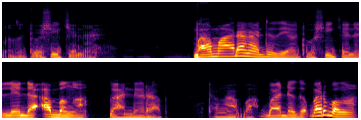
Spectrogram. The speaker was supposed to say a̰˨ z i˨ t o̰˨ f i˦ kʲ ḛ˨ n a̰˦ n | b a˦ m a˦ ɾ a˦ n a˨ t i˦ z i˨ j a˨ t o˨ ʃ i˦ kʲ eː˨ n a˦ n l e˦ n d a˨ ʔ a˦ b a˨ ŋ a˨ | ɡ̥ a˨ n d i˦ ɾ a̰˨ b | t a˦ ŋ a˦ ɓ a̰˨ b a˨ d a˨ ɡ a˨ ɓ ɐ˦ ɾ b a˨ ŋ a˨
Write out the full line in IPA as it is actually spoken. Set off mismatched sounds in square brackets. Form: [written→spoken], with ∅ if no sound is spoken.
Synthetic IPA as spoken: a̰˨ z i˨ t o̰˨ [f→ʃ] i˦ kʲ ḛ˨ n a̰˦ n | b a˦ m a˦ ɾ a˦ n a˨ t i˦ z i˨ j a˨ t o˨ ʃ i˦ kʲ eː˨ n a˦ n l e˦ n d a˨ ʔ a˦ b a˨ ŋ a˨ | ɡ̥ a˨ n d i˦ ɾ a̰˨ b | t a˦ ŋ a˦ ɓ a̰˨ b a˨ d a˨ ɡ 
